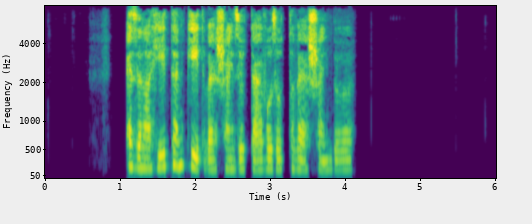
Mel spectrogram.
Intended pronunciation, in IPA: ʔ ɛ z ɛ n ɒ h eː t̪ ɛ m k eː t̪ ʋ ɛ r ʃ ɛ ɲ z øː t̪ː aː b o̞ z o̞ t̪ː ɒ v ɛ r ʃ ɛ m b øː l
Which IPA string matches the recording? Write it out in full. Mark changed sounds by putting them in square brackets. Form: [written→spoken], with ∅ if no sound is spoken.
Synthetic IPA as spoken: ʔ ɛ z ɛ n ɒ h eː t̪ ɛ [m→ŋ] k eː t̪ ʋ ɛ r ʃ ɛ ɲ z øː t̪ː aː [b→v] o̞ z o̞ t̪ː ɒ v ɛ r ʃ ɛ [m→ɲ] b øː l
